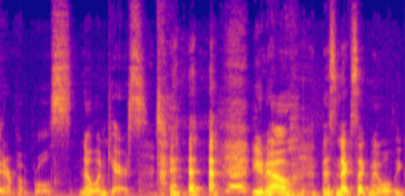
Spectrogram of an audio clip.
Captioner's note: laughs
